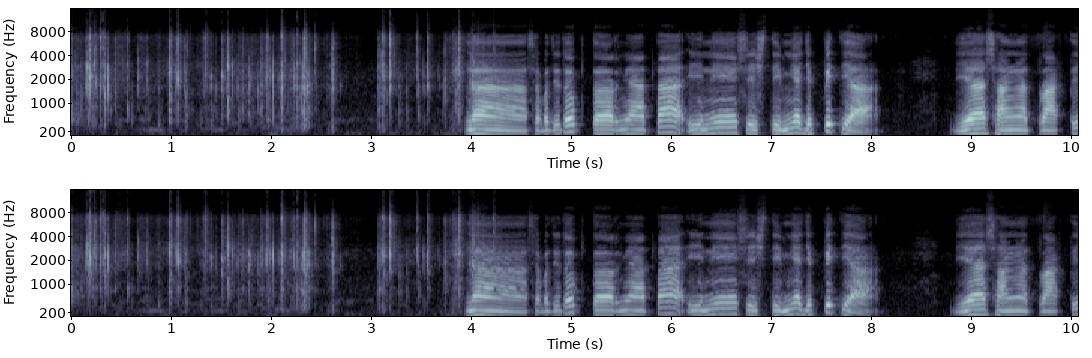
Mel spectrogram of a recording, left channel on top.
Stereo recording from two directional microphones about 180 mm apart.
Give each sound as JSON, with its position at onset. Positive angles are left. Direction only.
{"t": 0.1, "sound": "a sound", "side_deg": 25}
{"t": 3.1, "sound": "crumpling", "side_deg": 20}
{"t": 4.0, "sound": "speech", "side_deg": 30}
